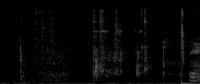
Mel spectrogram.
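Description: Small plastic measuring spoon stirring a thick salt, flour and water paste in a small plastic cup: faint scrapes and a few light clicks.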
